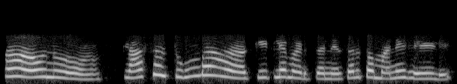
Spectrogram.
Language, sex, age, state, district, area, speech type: Kannada, female, 18-30, Karnataka, Shimoga, urban, conversation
